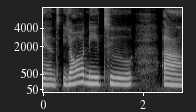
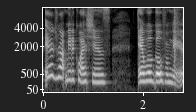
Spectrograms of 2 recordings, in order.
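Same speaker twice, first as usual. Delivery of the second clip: eager instruction; 4 semitones higher, 7 dB louder than usual. Retold or imitated. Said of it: "I said".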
